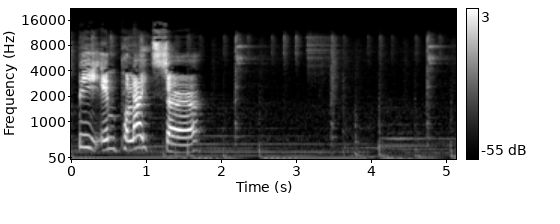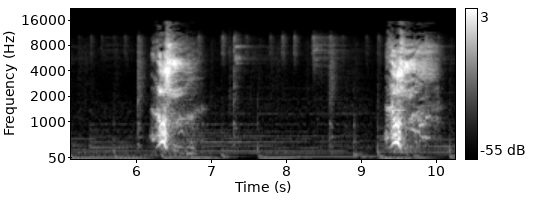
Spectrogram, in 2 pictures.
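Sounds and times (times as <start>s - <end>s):
speech: 0.1s - 1.8s, 6.2s - 6.9s
person sneezing: 6.2s - 7.0s, 9.4s - 10.1s.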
